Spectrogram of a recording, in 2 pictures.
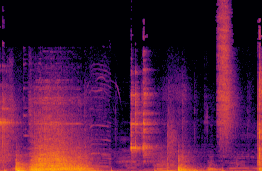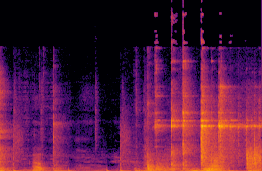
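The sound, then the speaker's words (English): Fairly loud handling of beer bottles or cans: glassy clinks, scraping and rubbing, and a brief sharp burst as one is opened, with no talking. “Well, I'll go ahead and start opening these. There's one.”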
